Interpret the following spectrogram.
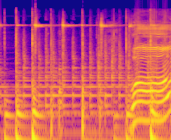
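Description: Yakshagana percussion: a chende drum struck with sticks and a maddale barrel drum play quick, even strokes, with small hand cymbals ringing on the beat over a steady drone. A singing voice comes in on a held note near the end, and the music grows louder.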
